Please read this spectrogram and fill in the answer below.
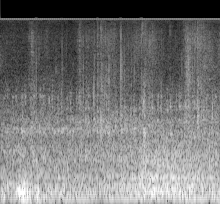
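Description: Steady low rumble of outdoor city background noise, with no distinct event standing out.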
